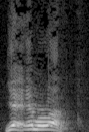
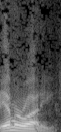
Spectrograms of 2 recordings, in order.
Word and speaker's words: Emirati: Emirati. – All right, Emirati.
